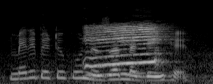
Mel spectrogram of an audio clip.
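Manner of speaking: distressed cry. Acted. Mother worried about her son.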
